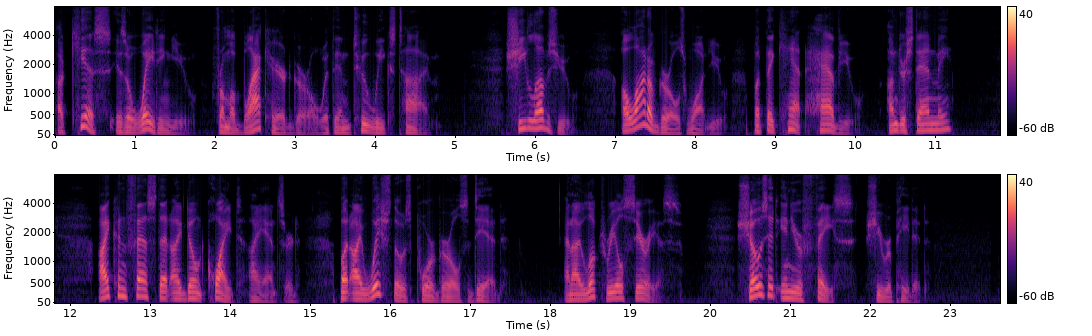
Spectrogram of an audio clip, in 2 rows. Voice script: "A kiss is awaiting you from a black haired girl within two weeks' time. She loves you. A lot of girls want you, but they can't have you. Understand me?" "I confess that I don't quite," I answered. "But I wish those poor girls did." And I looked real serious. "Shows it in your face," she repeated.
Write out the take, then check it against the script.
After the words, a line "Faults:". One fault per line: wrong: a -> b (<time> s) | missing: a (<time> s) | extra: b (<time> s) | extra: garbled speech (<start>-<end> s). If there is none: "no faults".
"A kiss is awaiting you from a black haired girl within two weeks' time. She loves you. A lot of girls want you, but they can't have you. Understand me?" "I confess that I don't quite," I answered. "But I wish those poor girls did." And I looked real serious. "Shows it in your face," she repeated.
Faults:
no faults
